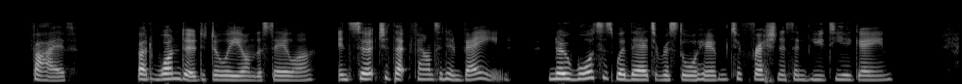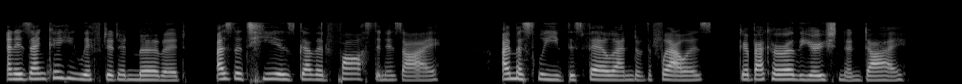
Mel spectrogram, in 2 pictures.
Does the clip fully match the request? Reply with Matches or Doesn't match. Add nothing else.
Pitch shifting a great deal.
Doesn't match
